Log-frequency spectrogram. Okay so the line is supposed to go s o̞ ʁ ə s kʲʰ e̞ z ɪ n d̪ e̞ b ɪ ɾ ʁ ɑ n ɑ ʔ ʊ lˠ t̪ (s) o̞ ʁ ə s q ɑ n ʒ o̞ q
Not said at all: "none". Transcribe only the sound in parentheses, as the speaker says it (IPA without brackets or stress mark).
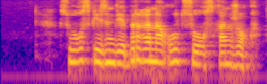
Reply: s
